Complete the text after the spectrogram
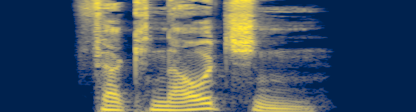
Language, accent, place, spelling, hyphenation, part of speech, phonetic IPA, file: German, Germany, Berlin, verknautschen, ver‧knaut‧schen, verb, [fɛɐ̯ˈknaʊ̯t͡ʃn̩], De-verknautschen.ogg
- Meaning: to crumple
